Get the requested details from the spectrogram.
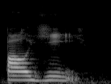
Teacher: They pronounce that G, but I say balyi. It's like a E sound.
